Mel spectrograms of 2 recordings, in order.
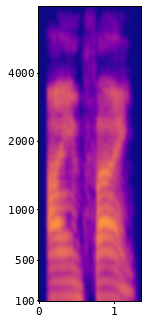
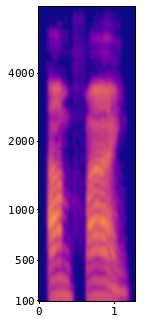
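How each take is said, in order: First: I am is said as two full words. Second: I am is shortened to one syllable. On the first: "yo di I am" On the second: "fom kontrakte"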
